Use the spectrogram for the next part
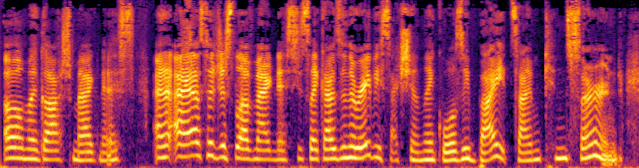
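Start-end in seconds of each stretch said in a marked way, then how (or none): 3.2-6.2 put-on totally expressionless, flat, dry deadpan. Talking about a book, the speaker quotes a favorite character, imitating Magnus's deadpan. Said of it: "he says it really deadpan".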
